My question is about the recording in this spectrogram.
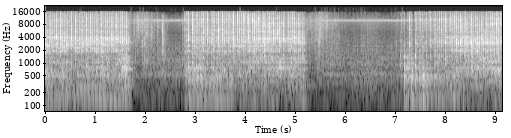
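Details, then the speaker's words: Wood lathe turning an olive wood bowl with a 1/2-inch bowl gouge at about 800 RPM: a steady, even hum with the gouge hiss coming and going. The lathe runs smooth and normal. "all right I've got it flipped around it's running nice and smooth I'm going to start with a/2 in Bowl gouge doing about 800 RPM"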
